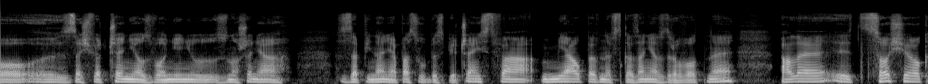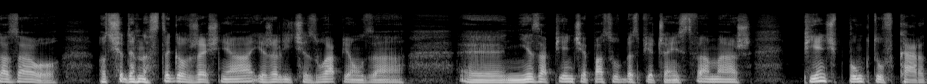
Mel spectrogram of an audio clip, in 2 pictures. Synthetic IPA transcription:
ɔzaɕfʲjat̪̚t͡ʂɛɲɛɔzvɔlɲeɲuznɔʂɛɲa | zapʲinaɲapasuvbɛspʲjɛt͡ʂɛj̃st̪famʲjawpɛvnɛfskazaɲazd̪ɾɔvɔt̪nɛalɛt̪sɔɕɛɔkazawɔ̰ | ɔt̪ɕɛd̪ɛmnast̪ɛɡɔvʐɛɕɲajɛʐɛlʲit͡ɕɛzwapʲjɔ̃w̃za̰ | ɲɛzapʲjeɲt͡ɕɛpasuvbɛspʲjɛt͡ʂɛj̃st̪famaʂ | pʲjeɲt͡ɕpuŋkt̪ufkaɾ

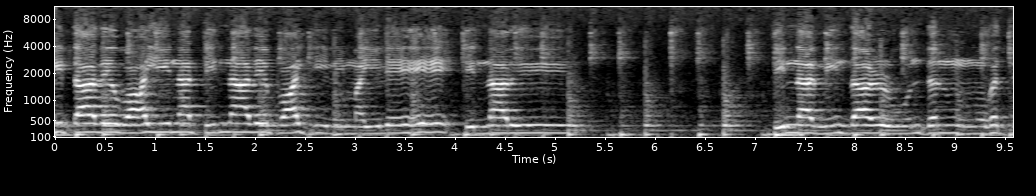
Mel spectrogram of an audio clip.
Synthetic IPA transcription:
ʈ̪ːaːðeːʋaːjinaːɾt̪ɪnːaːðeːpaːkinɪmɐjɪleːt̪ɪnːaːɾɯ | t̪ɪnːaːɾmiːnd̪aːlʊnd̪ɐnmʊɣɐt͡ʃː

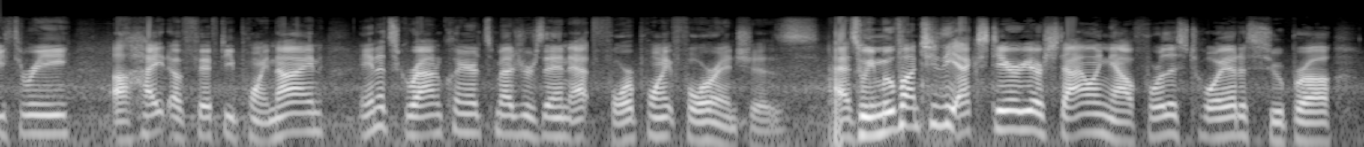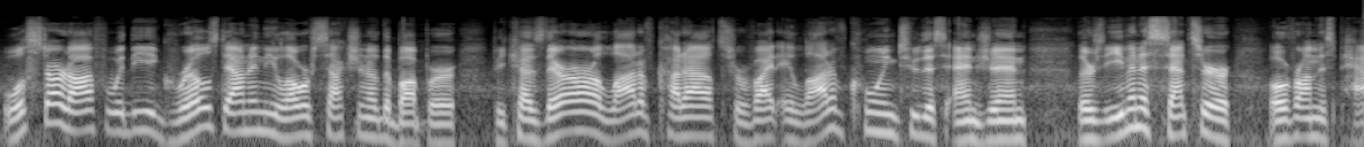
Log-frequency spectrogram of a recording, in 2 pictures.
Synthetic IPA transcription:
iθɹi | ʔəhaɪɾʌv̥fɪftipʰɔ̃ɪ̃nːãɪ̃n | ɨ̃nɨtsɡ̥ɹãʊ̃nkʰl̥ɪɹɨtsmɛʒə˞zɪ̃nɨtfɔɹpʰɔ̃ɪ̃ntfɔɹɪ̃nt͡ʃɪ̰z̥ʔɨzwimuṽn̩tʰɨðiɛkstɪɹiə˞staɪlˠɪ̃ŋnaʊfə˞ðɪstʰɔɪɨɾɨ̥sʉpɹəwɪlˠstɑɹɾɔfwɪðɨɡɹɪlˠzdãʊ̃nɨ̃nðɨloʊə˞sɛkʃɨ̃nʌvðəbʌ̃mpə˞ | b̥ɨkʰʌzðə˞ə˞əlɔɾʌv̥kʰʌɾaʊtspʰɹ̥əvaɪɾɨlɔɾʌv̥kʰulˠɪ̃ŋtʰɨðɪsɛ̰̃nd͡ʒɪ̃nðə˞zivɨ̃nɨsɛ̃nsə˞ʔoʊvə˞ə̃nðɪspʰæ

